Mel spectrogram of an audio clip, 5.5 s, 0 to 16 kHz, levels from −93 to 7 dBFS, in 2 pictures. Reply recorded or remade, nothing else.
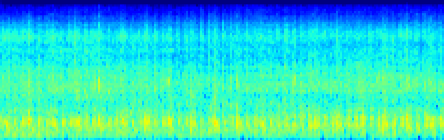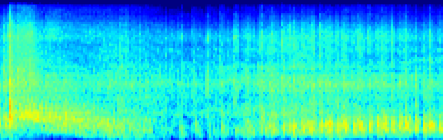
remade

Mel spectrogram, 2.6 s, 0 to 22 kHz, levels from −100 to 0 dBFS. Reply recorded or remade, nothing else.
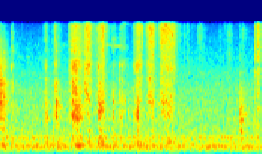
recorded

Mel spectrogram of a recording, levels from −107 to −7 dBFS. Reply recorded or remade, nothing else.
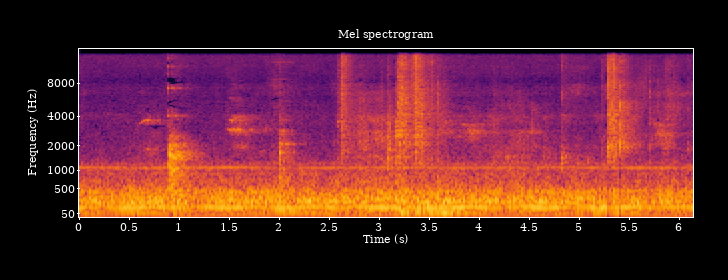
recorded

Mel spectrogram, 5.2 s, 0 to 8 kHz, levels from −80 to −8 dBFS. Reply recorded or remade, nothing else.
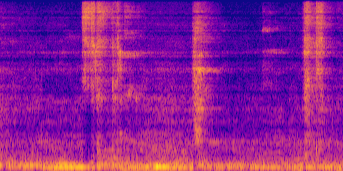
remade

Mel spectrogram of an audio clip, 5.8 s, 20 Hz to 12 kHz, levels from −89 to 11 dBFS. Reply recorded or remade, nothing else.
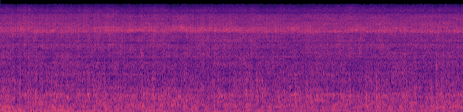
remade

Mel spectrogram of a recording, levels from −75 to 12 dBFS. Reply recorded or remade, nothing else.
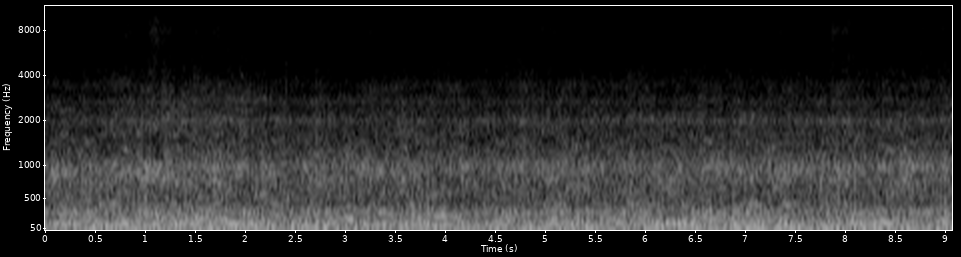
remade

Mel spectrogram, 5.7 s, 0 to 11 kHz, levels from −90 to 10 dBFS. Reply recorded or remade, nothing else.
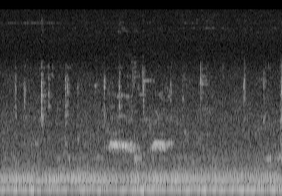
recorded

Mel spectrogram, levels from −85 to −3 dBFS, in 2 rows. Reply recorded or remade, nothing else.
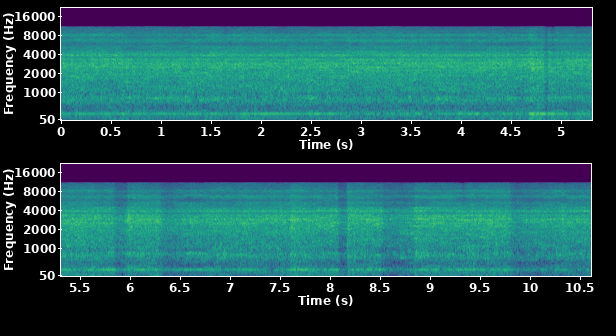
remade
